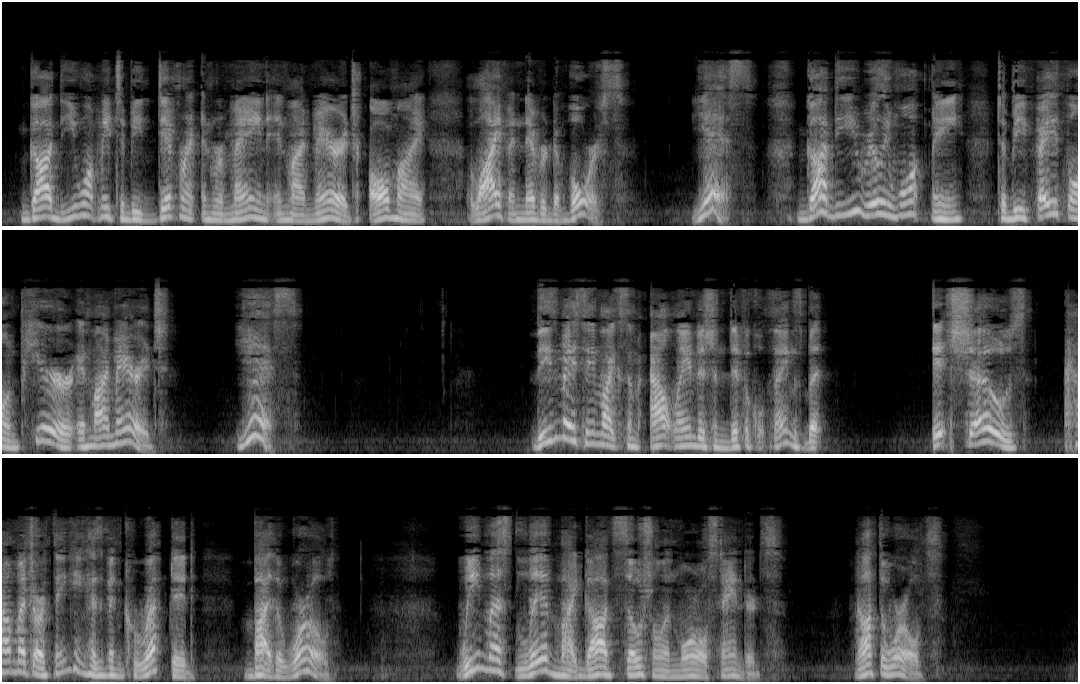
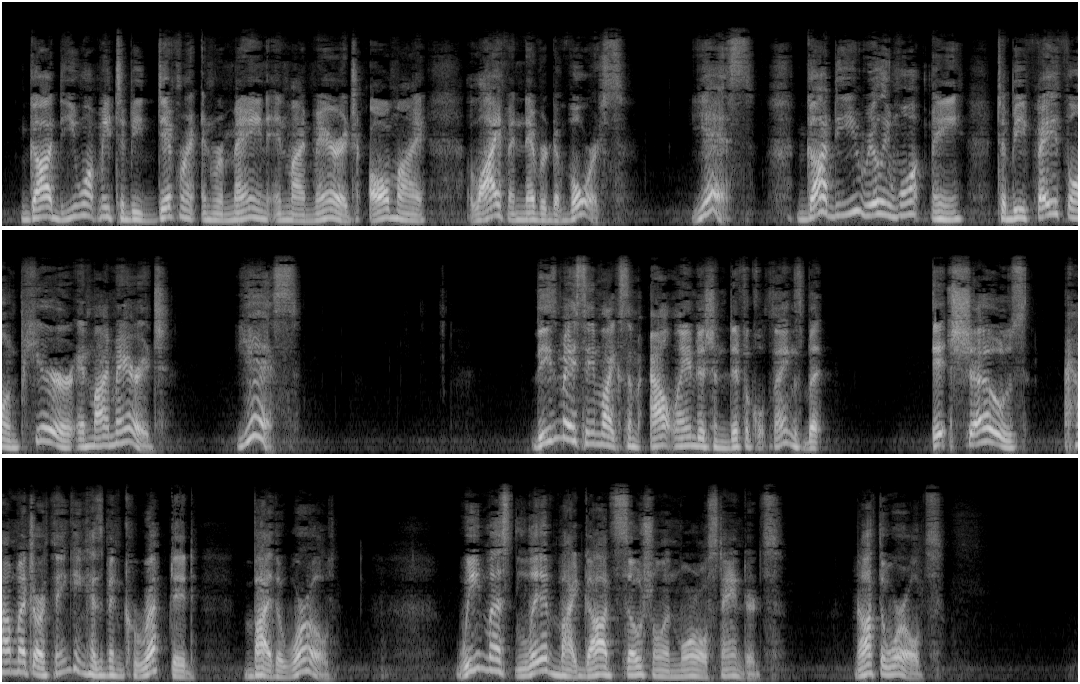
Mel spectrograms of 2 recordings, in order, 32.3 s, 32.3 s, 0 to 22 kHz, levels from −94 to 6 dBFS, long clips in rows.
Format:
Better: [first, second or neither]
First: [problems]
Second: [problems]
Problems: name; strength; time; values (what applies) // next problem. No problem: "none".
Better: second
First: garbled, watery; badly; nothing above 7.5 kHz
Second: garbled, watery; slightly; nothing above 11 kHz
